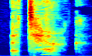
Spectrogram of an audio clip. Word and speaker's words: attack: Attack is a word with two syllables. Stress is on the second attack. So t although in the middle of the word is at the beginning of a stressed syllable. So we have a true t attack.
